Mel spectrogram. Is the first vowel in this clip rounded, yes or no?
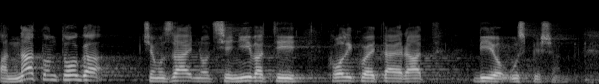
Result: no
